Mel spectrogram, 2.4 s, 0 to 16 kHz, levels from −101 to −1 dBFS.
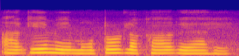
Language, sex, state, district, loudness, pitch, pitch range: Hindi, female, Arunachal Pradesh, Longding, -14 LUFS, 210 Hz, 200-225 Hz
